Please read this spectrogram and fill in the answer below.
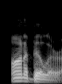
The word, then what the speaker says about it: Anna Biller: Even with an entree of a friendship with the aforementioned Anna Beiler, or Anna Biller. Anna Biller, I'm sorry, I was pronouncing her name wrong.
